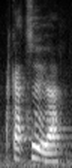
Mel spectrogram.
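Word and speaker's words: cassoeula: Cassuela. Lo sapevo. – Cassuela. – Io sì. – Pronunciala bene. – Cazzuela.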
